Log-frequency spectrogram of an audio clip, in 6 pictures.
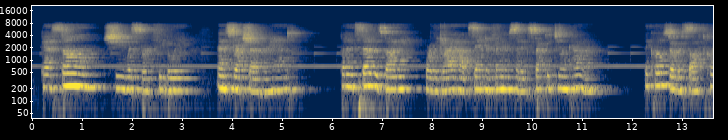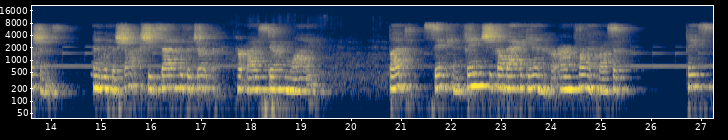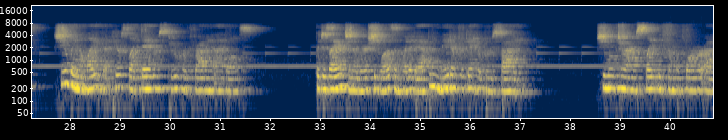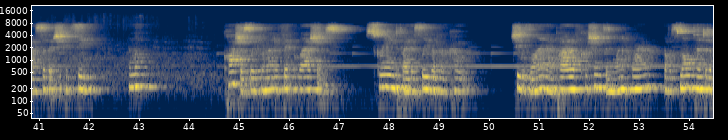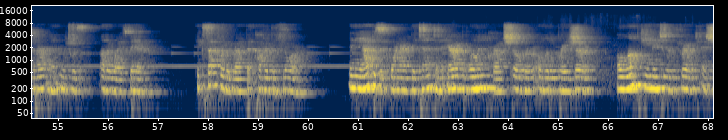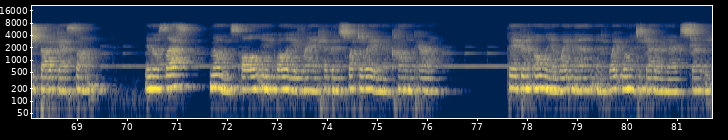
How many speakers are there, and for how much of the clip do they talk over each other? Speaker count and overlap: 1, no overlap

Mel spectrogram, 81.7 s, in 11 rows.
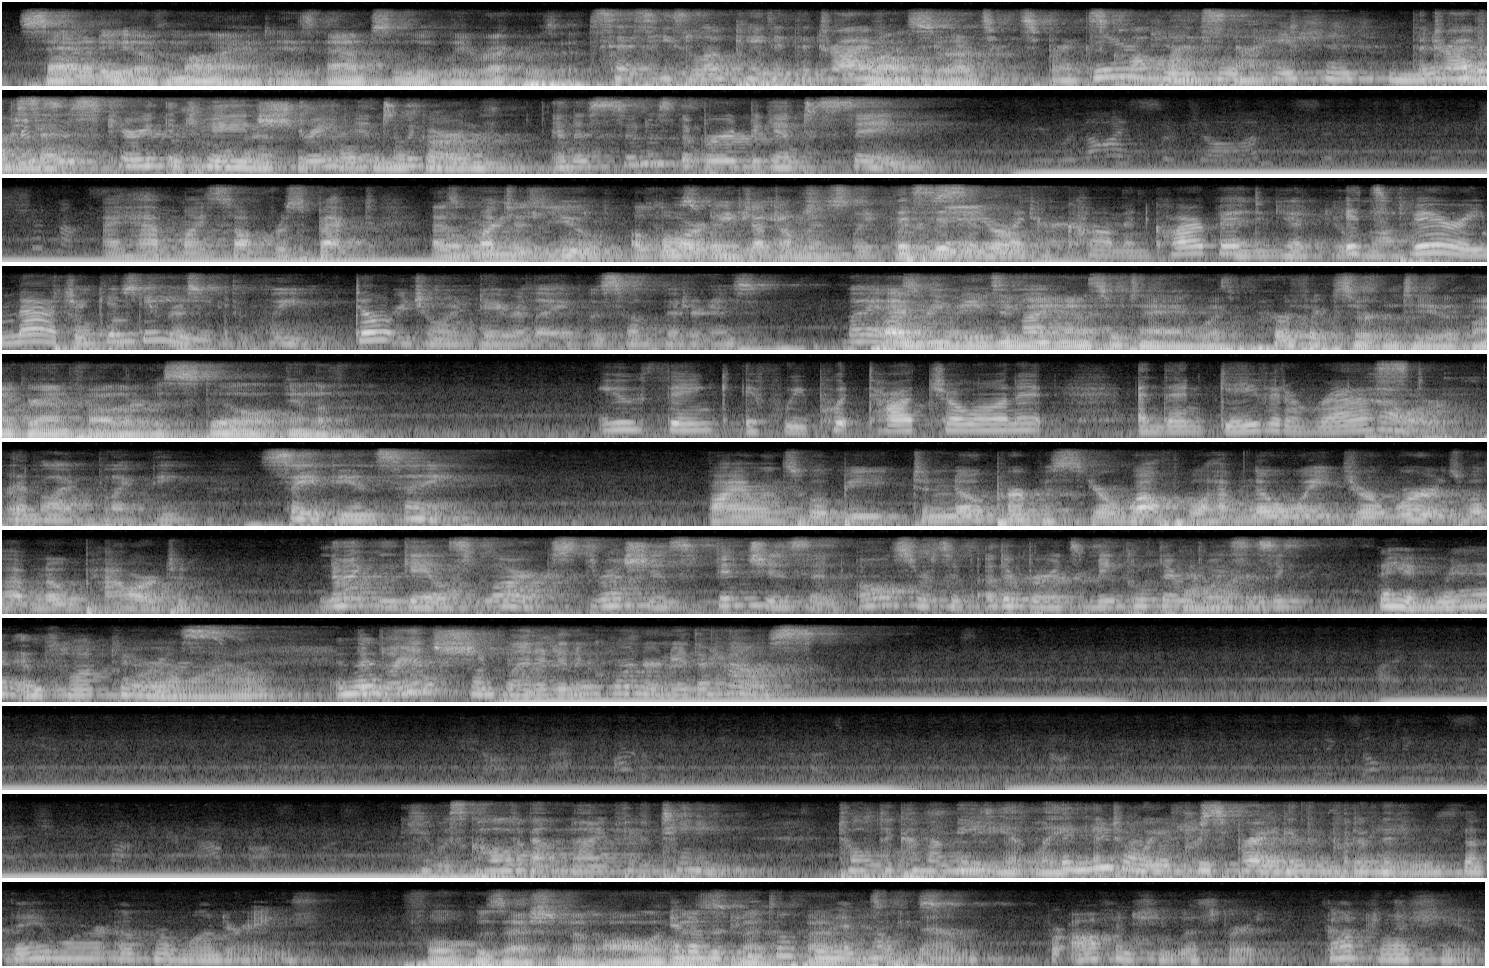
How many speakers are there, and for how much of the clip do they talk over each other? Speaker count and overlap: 8, about 32%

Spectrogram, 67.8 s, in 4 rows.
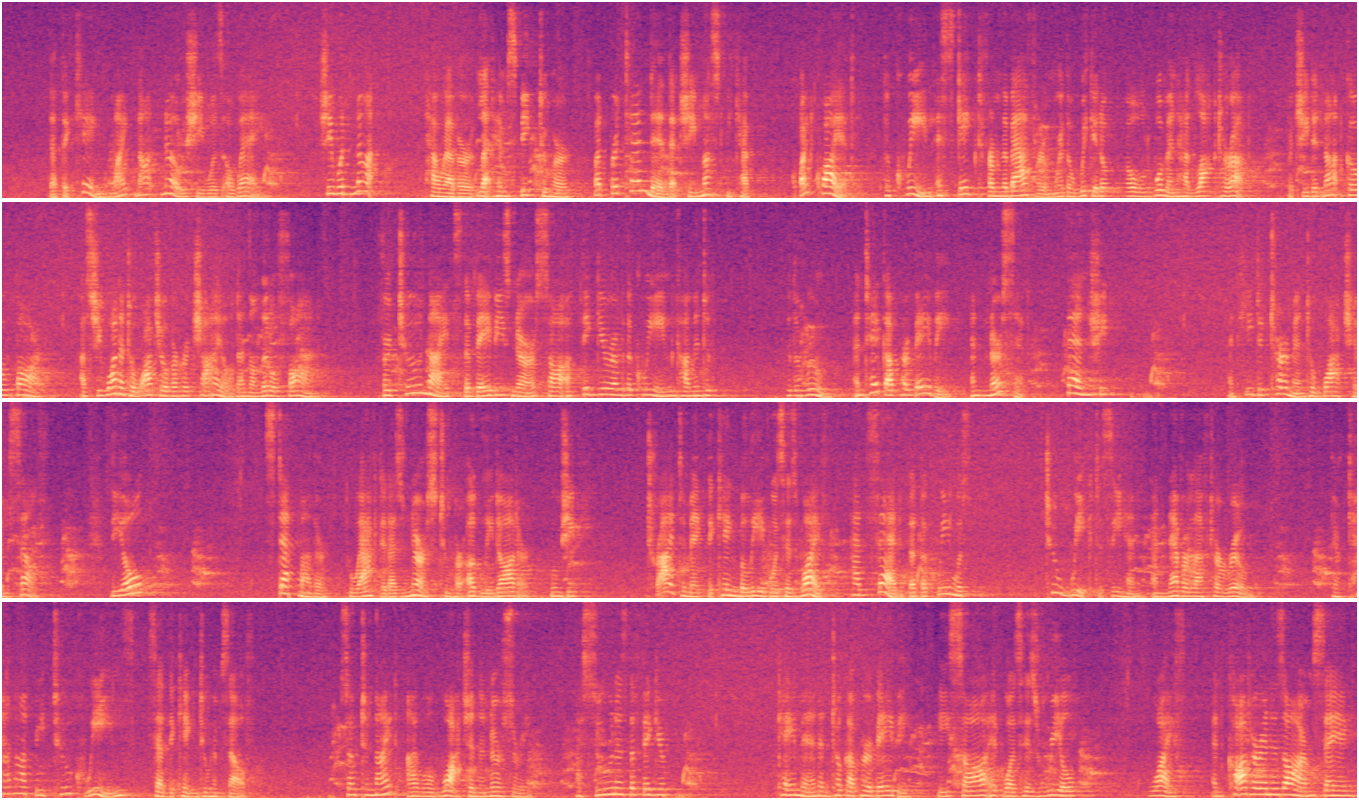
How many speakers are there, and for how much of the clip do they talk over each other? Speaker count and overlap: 1, no overlap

